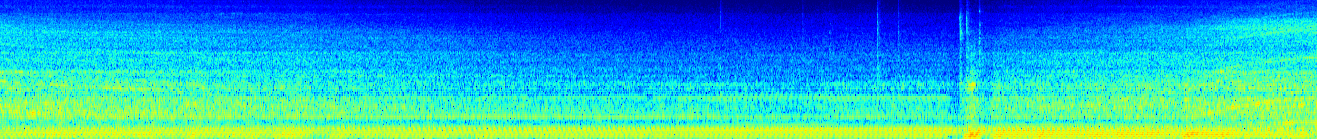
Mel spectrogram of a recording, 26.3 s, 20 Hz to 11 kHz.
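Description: Monarch 10EE lathe running on its thyratron-controlled DC spindle drive while it warms up after sitting idle for a month. The running pitch falls as the spindle slows near the start, holds steady at low speed, then rises again in the last few seconds as the spindle speeds up to about 2000 rpm. A single sharp knock about 19 seconds in.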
